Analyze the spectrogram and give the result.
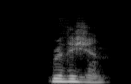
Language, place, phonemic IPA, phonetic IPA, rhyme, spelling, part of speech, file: English, Queensland, /ɹəˈvɪʒ.ən/, [ɹəˈvɪʒ.n̩], -ɪʒən, revision, noun / verb, En-au-revision.ogg
- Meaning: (noun) The process of revising: The action or process of reviewing, editing and amending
